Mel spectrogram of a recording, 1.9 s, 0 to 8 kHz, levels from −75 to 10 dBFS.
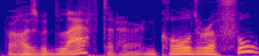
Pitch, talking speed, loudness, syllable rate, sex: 140 Hz, 310 wpm, -18 LUFS, 7.0 syllables/s, male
